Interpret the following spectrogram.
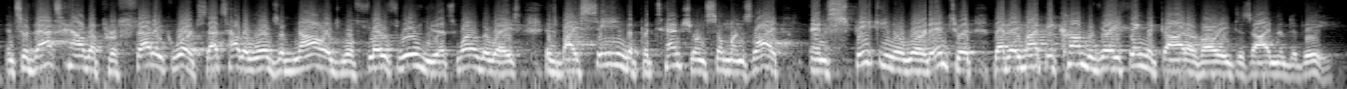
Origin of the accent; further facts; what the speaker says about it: United States; I'm an American, so they just assumed I was not smart, so it worked out.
